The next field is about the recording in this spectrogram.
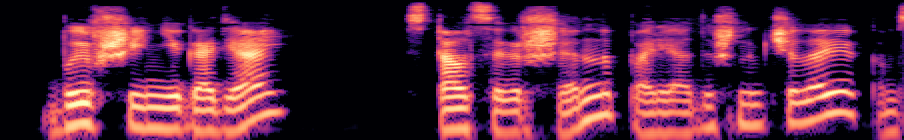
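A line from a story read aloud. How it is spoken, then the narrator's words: Plain. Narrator (Russian): сказала она маркизе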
